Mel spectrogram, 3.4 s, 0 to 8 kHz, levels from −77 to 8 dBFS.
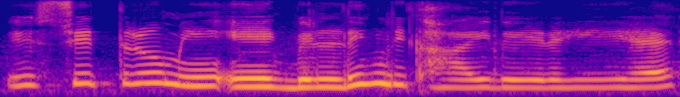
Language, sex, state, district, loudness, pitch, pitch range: Hindi, female, Jharkhand, Ranchi, -15 LUFS, 220 Hz, 205-275 Hz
